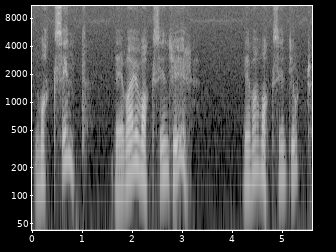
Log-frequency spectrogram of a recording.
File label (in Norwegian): "vaksint", Numedalsmål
